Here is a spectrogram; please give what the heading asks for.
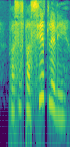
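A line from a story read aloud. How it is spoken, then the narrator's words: Calm question. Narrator (German): fragte sie mit ruhiger Stimme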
